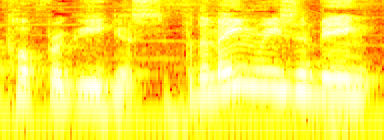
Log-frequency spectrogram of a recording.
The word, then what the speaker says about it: Cofagrigus: Cofagrigus?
